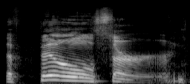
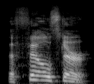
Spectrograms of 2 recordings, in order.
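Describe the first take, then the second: First: "Philster" stretched very slowly and loudly; drawn-out nickname. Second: Said in the usual way. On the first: Acted. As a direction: draw out "Philster" like a hammy announcement. Announces nickname, drawn-out take.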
